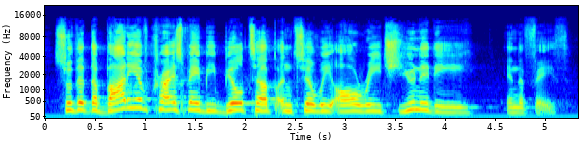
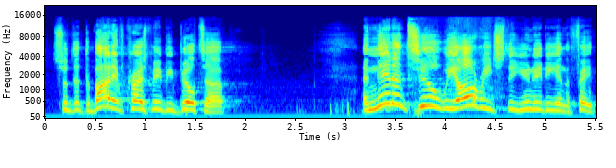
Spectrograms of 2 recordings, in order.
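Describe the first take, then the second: First: It runs on with no pause after "built up". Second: There is a pause after "built up".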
